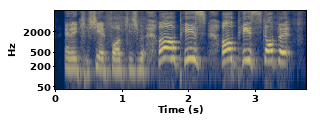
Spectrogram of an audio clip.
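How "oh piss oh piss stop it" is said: put-on very high, very slow, loud wheezing cry. Imitating someone who wheezes with laughter: imitating someone wheezing with laughter. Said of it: "She'll be up there wheezing".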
